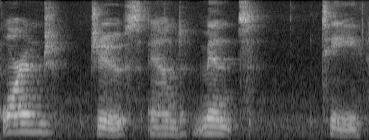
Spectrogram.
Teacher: So just now when I was saying orange juice, I said orange juice and mint tea, where I clearly articulated the j sound twice and the t sound twice.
